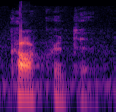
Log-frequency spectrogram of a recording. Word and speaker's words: Cochranton: In the area of, is it pronounced Cochranton? Cochranton.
